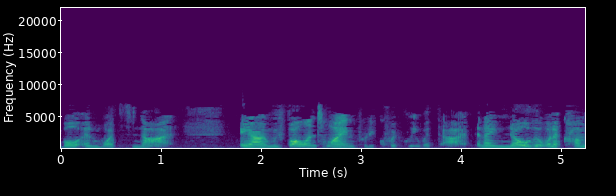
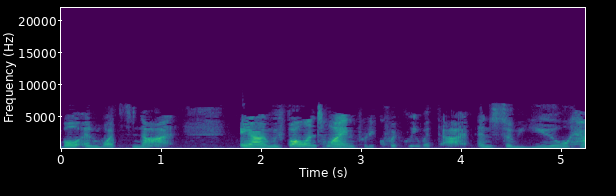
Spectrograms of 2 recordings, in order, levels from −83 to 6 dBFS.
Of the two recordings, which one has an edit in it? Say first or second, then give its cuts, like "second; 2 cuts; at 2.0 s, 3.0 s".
first; 1 cut; at 4.1 s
